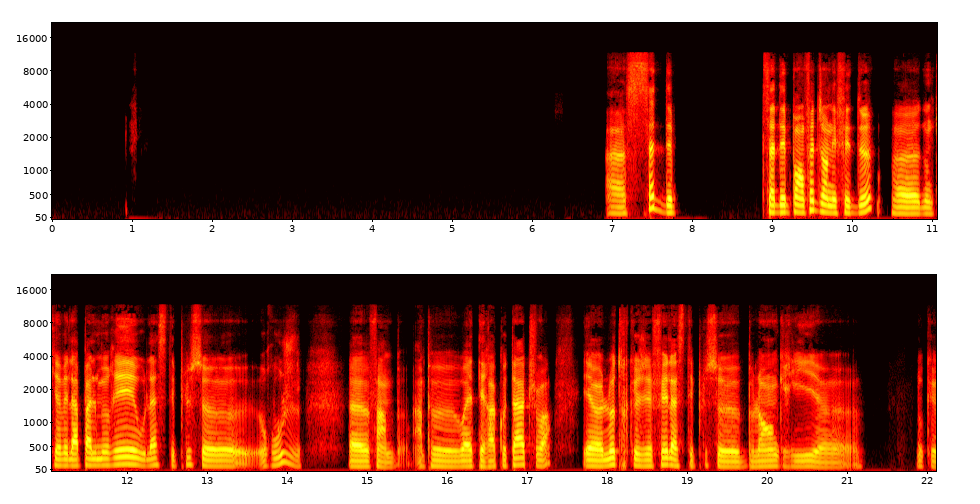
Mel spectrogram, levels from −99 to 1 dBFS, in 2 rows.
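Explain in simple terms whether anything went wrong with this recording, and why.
Nothing went wrong with this speech recording; there are no glitches, dropouts or other problems anywhere in it.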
